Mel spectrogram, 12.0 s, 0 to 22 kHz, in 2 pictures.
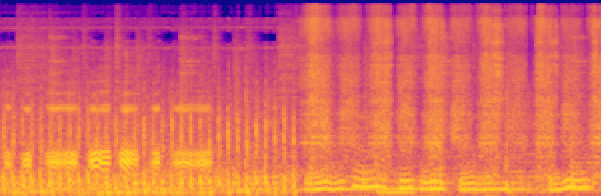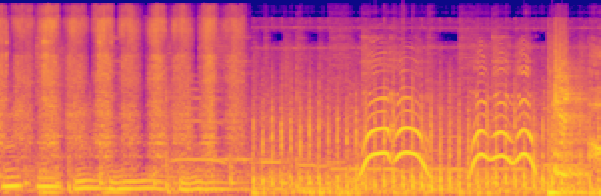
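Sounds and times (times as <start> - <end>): scratchy rasping beat: 0.0 - 8.8.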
